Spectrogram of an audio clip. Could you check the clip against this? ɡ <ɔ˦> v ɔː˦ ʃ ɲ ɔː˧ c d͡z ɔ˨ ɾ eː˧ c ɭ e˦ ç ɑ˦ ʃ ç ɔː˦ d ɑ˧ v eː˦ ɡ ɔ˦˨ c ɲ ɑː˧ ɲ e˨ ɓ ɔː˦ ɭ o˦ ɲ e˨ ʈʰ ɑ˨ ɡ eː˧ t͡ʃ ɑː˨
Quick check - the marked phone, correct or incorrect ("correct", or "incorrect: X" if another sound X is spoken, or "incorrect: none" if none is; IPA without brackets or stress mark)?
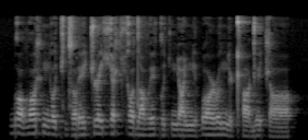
incorrect: ɔ˦˨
